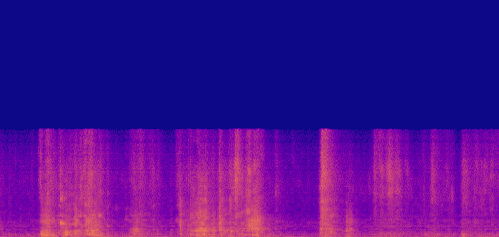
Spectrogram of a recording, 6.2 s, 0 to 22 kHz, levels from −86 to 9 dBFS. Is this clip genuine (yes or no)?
no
